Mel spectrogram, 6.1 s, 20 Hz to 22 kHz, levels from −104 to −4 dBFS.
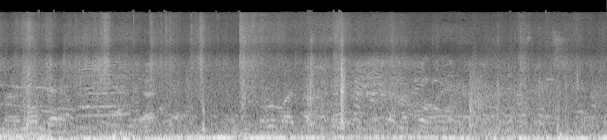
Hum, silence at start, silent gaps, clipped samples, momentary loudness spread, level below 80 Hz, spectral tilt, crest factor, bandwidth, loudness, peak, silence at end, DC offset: none; 0 s; none; under 0.1%; 3 LU; -24 dBFS; -4.5 dB/octave; 18 dB; 17 kHz; -24 LUFS; -4 dBFS; 0 s; under 0.1%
